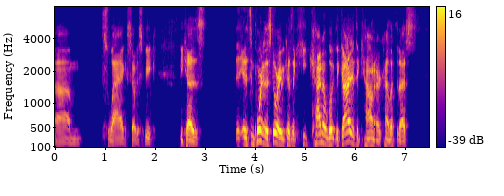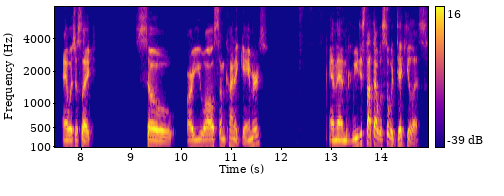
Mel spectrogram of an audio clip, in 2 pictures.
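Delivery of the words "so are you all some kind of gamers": slow, judgy, passive-aggressive tone. Retelling how the cashier asked about the group: imitating a judgy cashier. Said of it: "he said it so judgy".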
